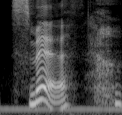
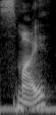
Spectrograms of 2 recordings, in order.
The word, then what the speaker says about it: Smyth: woman named Judalon Rose Smith, pronounced Smith because it's spelled S-M-Y-T-H, so it's Smith, not Smythe, was living out her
